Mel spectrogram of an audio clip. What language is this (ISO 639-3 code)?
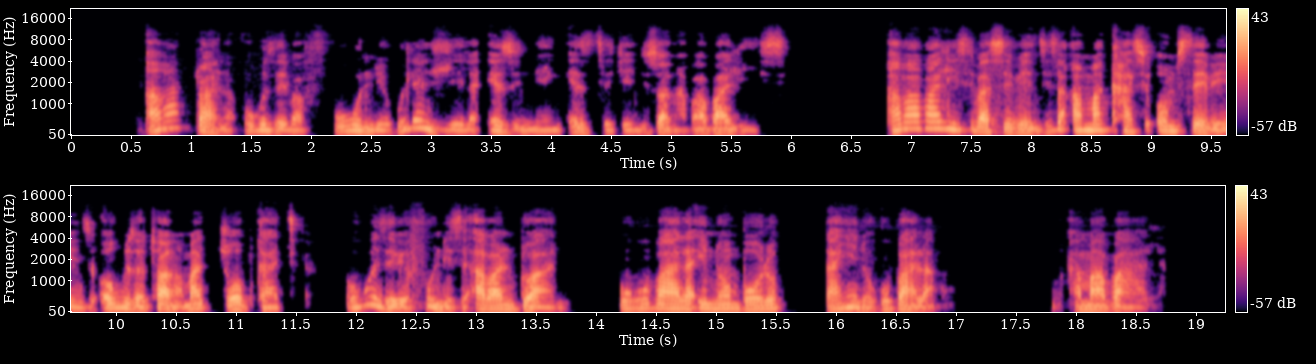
nde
